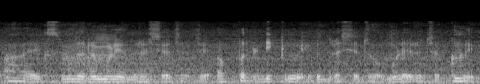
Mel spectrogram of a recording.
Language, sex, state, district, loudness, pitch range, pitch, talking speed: Gujarati, male, Gujarat, Gandhinagar, -16 LUFS, 120-130 Hz, 125 Hz, 175 wpm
